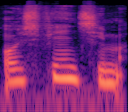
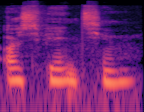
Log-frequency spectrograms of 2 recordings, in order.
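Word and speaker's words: Oświęcim: 어시펜침. 네. 여기를 이제 독일식으로 발음한 게 아우슈비츠예요. 맞습니다.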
